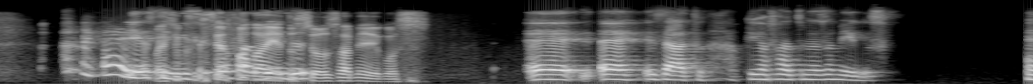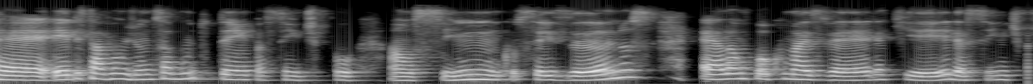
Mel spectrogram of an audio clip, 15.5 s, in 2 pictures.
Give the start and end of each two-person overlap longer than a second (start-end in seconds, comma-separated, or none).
1.2-2.4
